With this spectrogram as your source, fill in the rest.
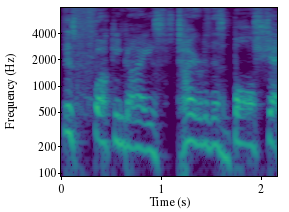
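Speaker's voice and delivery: mock aggressive, high-pitched screaming, shouted outburst. Retelling how a stranger screamed at another man: imitating someone screaming. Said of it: "starts screaming at this dude".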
